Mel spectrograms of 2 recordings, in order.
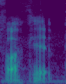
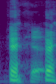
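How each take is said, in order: First: It sounds like the phrase 'fuck it'. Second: It does not sound like the phrase 'fuck it'. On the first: The speaker calls it wrong. "People think it's fuck it" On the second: The speaker calls it right. "it's actually"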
